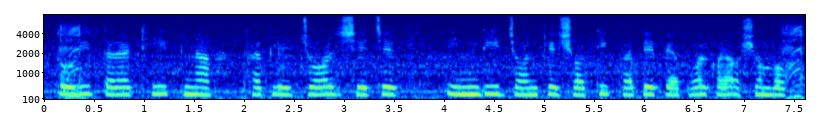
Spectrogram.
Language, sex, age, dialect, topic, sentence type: Bengali, female, 18-24, Rajbangshi, agriculture, question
